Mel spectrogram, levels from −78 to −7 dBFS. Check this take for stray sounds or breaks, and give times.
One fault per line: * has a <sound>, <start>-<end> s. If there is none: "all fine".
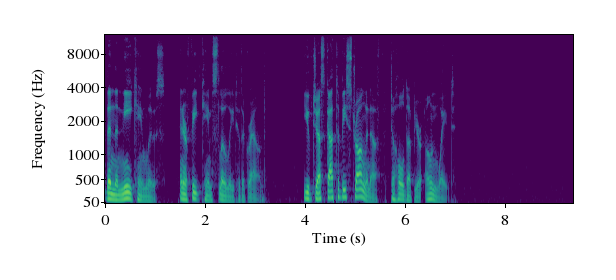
all fine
